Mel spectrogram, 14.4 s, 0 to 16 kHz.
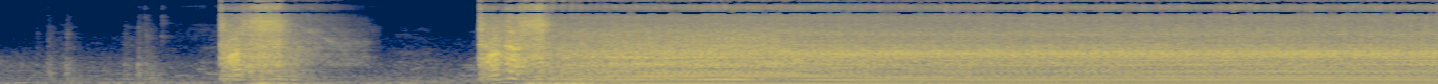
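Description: Honda D16Y7 1.6-litre SOHC four-cylinder engine being started after its cylinder head was refitted. A first start attempt about two seconds in fades away. A second attempt about five seconds in catches, and the engine settles into a steady idle.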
